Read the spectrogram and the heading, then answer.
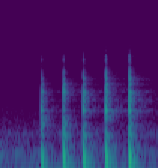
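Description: Five sharp knocks on a door, loud and evenly spaced with no other sound around them.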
